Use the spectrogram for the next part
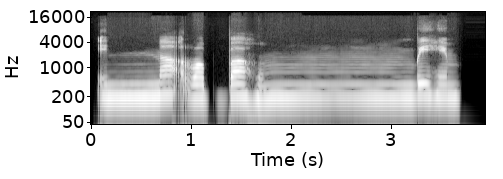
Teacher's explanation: تشدید والی نون کو ہم غنے کے ساتھ پڑھیں گے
